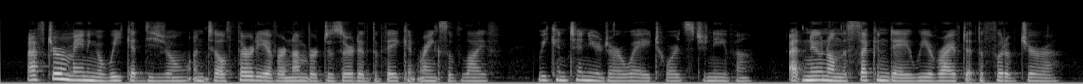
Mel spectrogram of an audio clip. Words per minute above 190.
Yes: average, 200 wpm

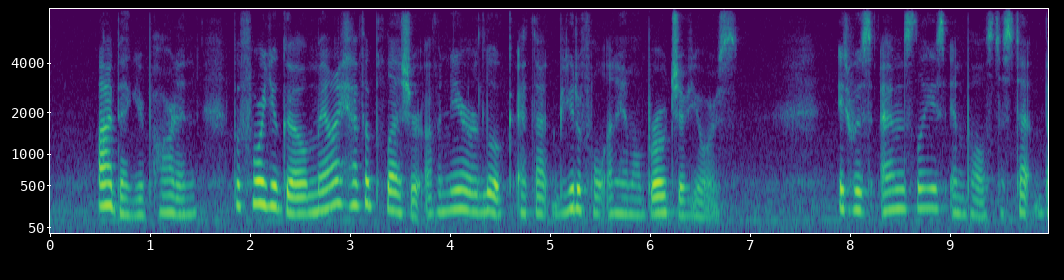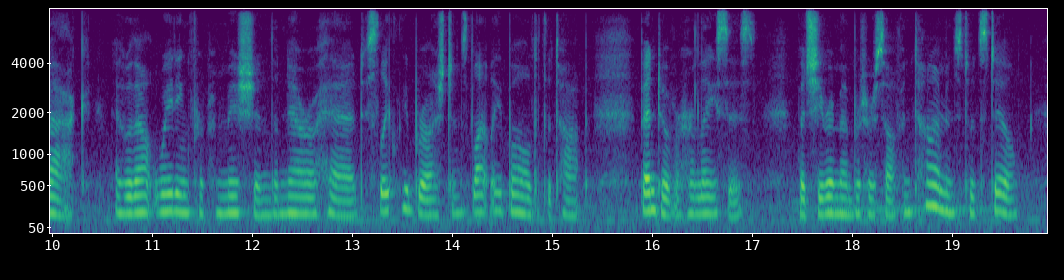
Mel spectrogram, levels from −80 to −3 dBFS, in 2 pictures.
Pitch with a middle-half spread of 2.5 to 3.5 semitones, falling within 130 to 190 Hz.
Yes: average, 3.1 semitones; medium, 185 Hz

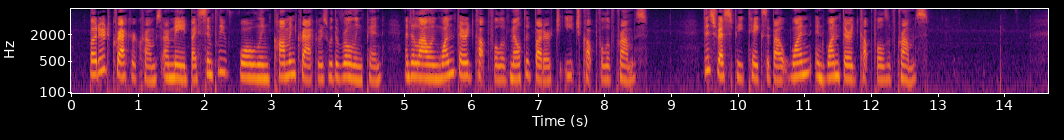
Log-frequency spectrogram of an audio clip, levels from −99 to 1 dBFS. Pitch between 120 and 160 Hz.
No: high, 215 Hz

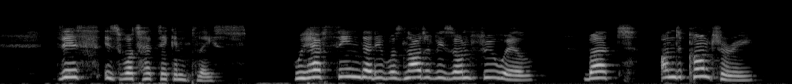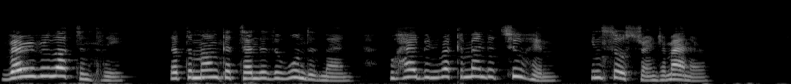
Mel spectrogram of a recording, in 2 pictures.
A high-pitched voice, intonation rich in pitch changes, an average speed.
Yes: very high, 290 Hz; wide, 6.4 semitones; average, 160 wpm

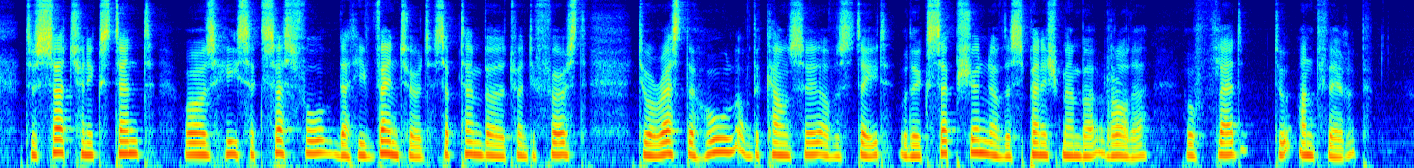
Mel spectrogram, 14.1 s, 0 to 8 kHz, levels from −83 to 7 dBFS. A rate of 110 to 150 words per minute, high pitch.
No: average, 140 wpm; medium, 160 Hz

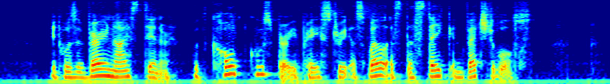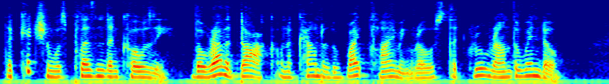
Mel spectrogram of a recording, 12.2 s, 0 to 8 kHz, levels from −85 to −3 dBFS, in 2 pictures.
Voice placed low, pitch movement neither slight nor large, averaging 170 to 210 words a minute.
No: medium, 170 Hz; average, 3.7 semitones; average, 185 wpm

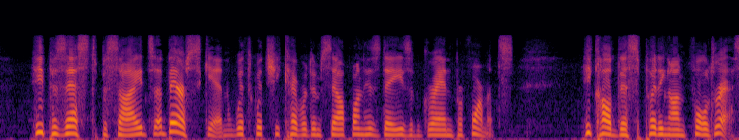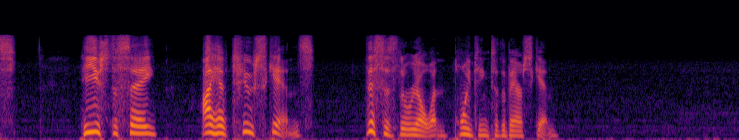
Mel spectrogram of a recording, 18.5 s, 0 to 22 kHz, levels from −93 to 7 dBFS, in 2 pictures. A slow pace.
Yes: slow, 130 wpm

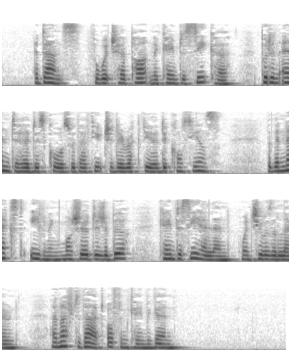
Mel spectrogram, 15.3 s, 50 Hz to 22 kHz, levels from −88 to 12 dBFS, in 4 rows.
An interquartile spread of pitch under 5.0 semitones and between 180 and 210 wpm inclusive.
No: average, 2.8 semitones; average, 170 wpm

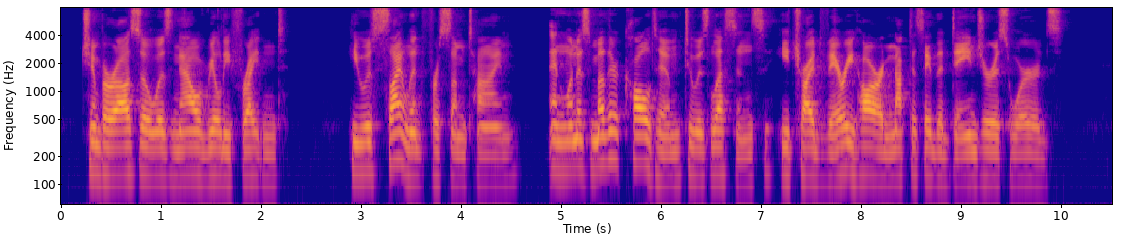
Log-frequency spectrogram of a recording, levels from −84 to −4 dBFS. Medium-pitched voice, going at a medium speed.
No: low, 120 Hz; average, 170 wpm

